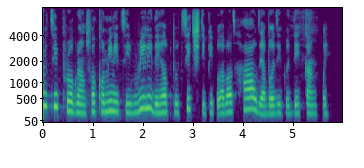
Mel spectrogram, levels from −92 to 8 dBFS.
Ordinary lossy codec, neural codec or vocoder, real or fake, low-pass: none; none; real; none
